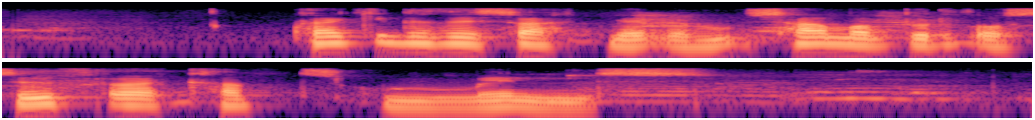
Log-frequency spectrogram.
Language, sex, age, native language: Icelandic, male, 30-39, Icelandic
